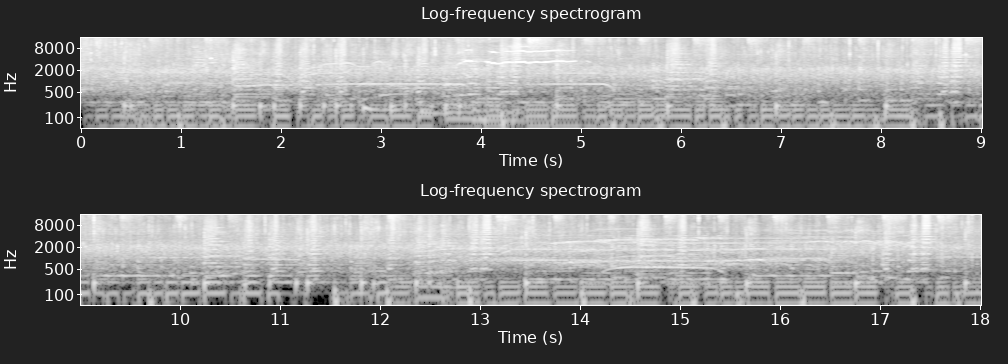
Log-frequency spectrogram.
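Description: Music playing under sustained applause from a standing audience.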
